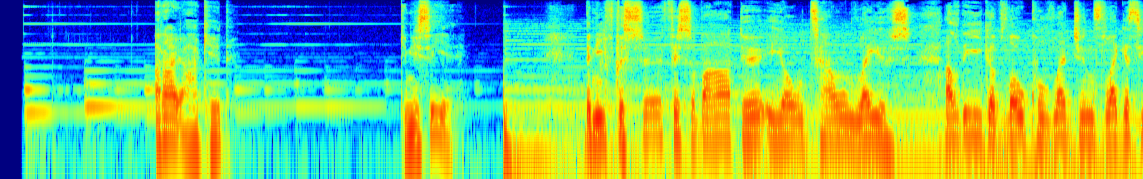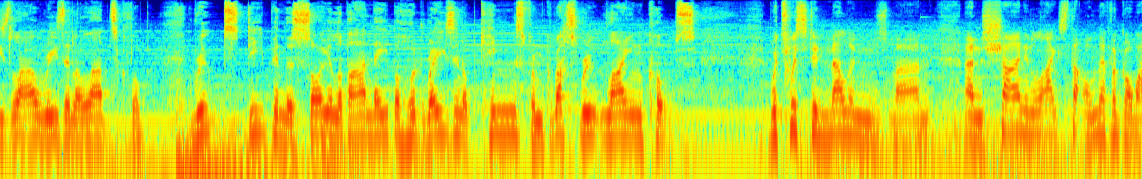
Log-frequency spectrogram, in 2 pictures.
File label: Drama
